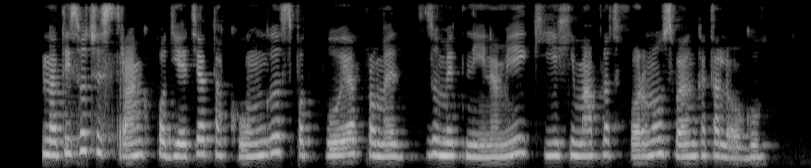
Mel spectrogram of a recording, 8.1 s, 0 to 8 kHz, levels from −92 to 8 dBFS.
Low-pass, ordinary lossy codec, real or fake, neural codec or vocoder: 7.2 kHz; none; real; none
